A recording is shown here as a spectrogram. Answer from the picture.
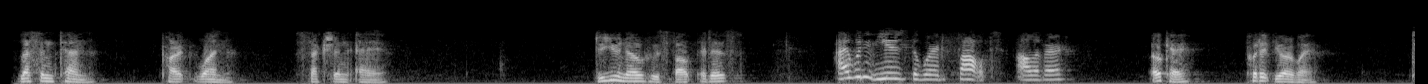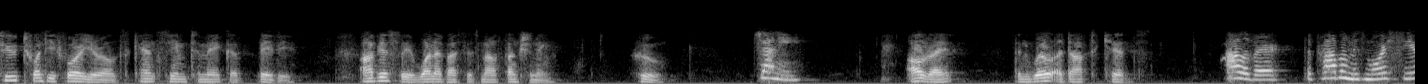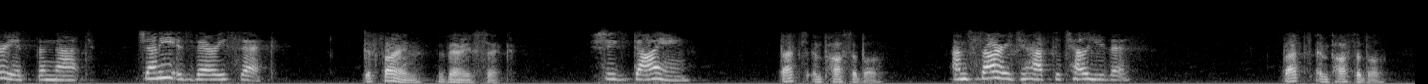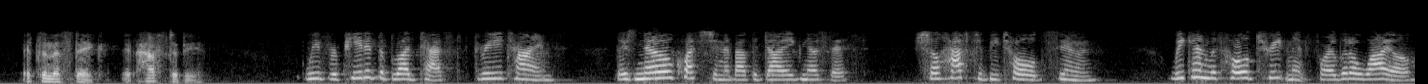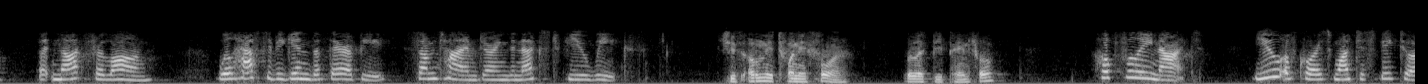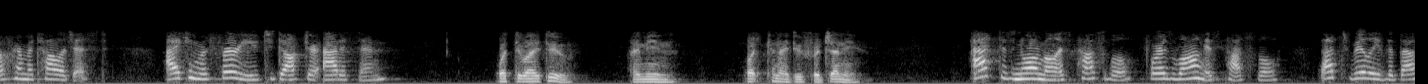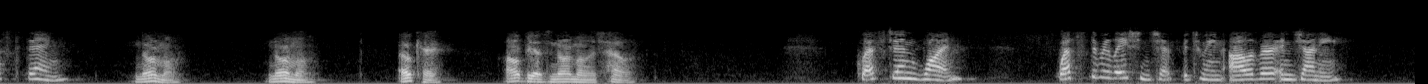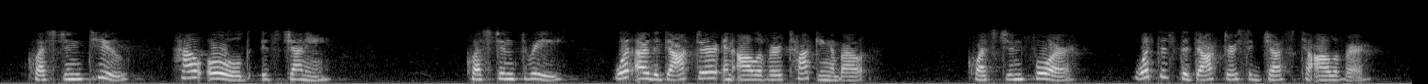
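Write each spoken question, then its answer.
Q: What's the relationship between Oliver and Jenny?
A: They are husband and wife

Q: How old is Jenny?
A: 24

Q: What are the doctor and Oliver talking about?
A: Jenny's serious illness; she is dying

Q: What does the doctor suggest to Oliver?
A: To act as normal as possible for as long as possible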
